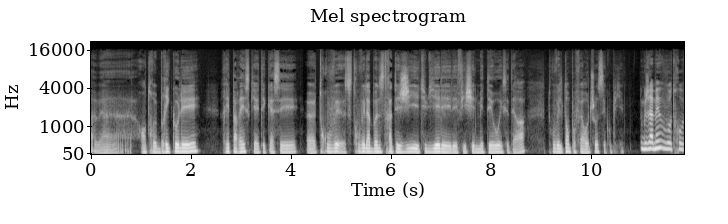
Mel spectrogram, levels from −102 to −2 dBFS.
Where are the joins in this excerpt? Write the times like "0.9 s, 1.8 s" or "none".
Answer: 4.2 s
